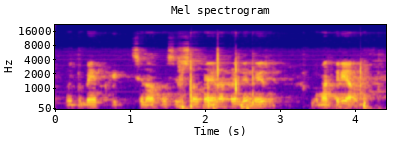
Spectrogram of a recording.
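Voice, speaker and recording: Audible room echo surrounds the voice. It belongs to a man. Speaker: math teacher. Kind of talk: online class lecture. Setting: live online class. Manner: soft-spoken.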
